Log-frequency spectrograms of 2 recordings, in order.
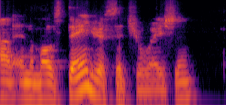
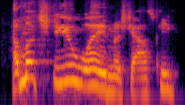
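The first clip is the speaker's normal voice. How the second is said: much higher and louder, a barking officer; captain's booming question; 11 semitones higher, 4 dB louder than usual. Retold or imitated. Captain asks the tiny officer his weight, booming. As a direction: boom it like a commander sizing him up.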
